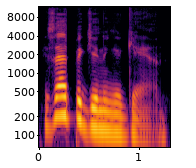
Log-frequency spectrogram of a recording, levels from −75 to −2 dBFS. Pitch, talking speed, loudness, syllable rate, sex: 130 Hz, 185 wpm, -17 LUFS, 5.8 syllables/s, male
